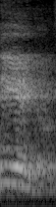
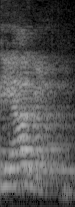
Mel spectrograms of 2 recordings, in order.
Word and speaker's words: Diego: down right s San Diego it's spelled and pronounced the exact same way for those of you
